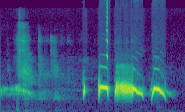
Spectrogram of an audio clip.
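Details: A spotted dove gives a soft opening coo, then a run of loud, mellow, hollow coos, a calling and cooing song meant to stimulate other doves.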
